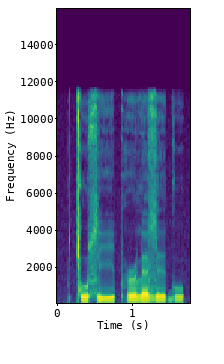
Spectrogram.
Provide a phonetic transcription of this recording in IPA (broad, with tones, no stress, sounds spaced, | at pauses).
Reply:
ǀ u˦ ɬ iː˨˦ pʰ ə˞˨ l ɛ˨ ɮ ɪː˨ ɡ u˨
